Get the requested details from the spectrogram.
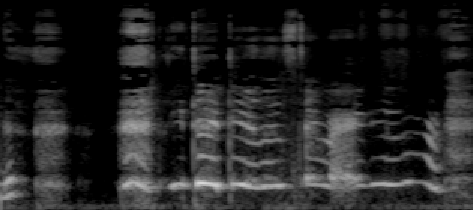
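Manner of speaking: sobbing wail, very high and loud, acted out. Retelling getting a blood test, imitating own tearful crying. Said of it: "I was crying like".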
